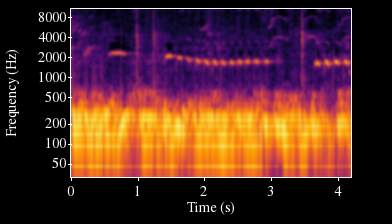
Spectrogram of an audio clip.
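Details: Male white-rumped shama giving its long ngalun-style song, used to stir other birds and train young shamas; a run of repeated whistled notes falling slightly in pitch, over a steady low cooing background.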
